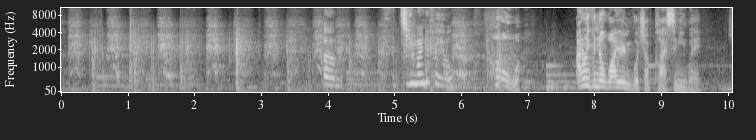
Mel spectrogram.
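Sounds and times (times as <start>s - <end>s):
hand saw cutting wood: 0.0s - 6.6s.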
